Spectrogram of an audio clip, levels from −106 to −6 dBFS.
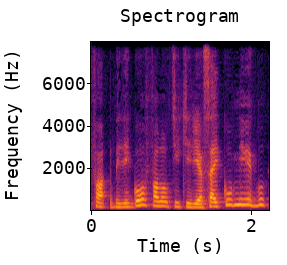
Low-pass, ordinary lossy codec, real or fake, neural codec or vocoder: none; none; fake; codec, 16 kHz, 0.8 kbps, ZipCodec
